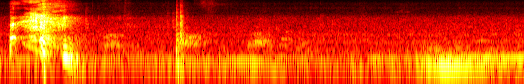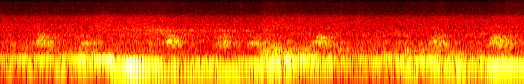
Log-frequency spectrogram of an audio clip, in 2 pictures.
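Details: One loud, tickling sneeze, then a sharp snort, followed by soft voices and a low vehicle hum.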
